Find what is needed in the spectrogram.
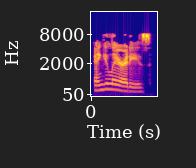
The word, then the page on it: angularities: British English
